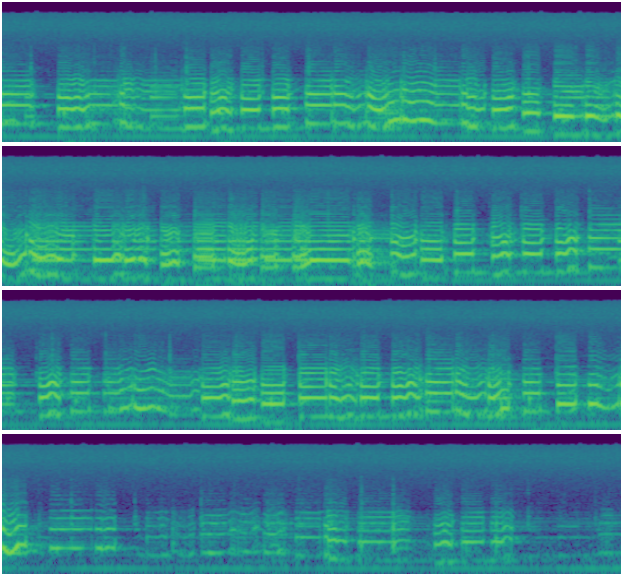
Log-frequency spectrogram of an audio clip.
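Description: Saraswati veena played solo in raga Begada: rapid plucked notes with wide, wavering pitch bends (gamakas), typical of a Carnatic varnam. The playing turns softer over the last five seconds.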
